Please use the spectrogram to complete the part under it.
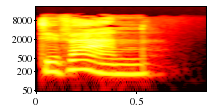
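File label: "divan", British English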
